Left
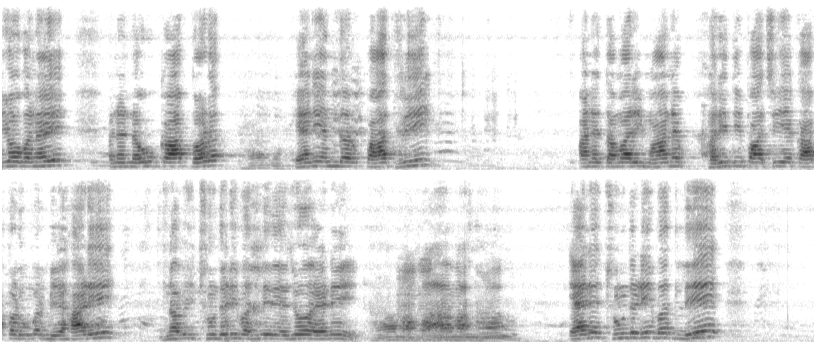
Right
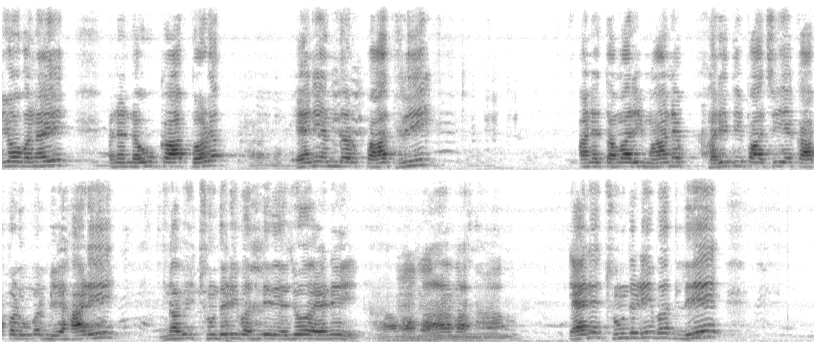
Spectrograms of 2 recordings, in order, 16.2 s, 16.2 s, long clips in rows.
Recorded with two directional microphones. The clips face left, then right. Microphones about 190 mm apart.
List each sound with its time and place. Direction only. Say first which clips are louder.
0.0 s a man's voice: even; centre (ahead or behind)
5.7 s a man's voice: right 1 dB; 5° right (ahead or behind)
12.3 s a man's voice: right 3 dB; 40° right (ahead or behind)
13.7 s a man's voice: even; 5° right (ahead or behind)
